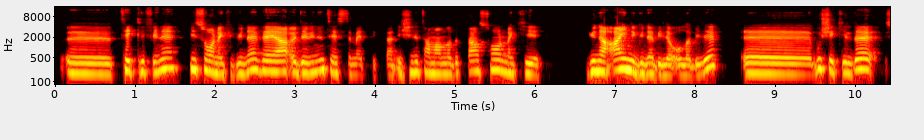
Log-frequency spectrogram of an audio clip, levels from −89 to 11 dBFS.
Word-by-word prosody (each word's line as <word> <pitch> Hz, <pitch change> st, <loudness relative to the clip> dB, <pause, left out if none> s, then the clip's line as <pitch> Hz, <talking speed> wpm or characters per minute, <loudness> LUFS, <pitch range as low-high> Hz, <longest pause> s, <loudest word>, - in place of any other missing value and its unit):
ııı, 170 Hz, -2 st, -1 dB
teklifini 205 Hz, +4 st, -1 dB
bir 230 Hz, -, +5 dB
sonraki 190 Hz, -9 st, -1 dB
güne 200 Hz, +7 st, -1 dB
veya 200 Hz, -1 st, +5 dB
ödevini 190 Hz, +3 st, -1 dB
teslim 175 Hz, -5 st, -7 dB
ettikten, 155 Hz, 0 st, -12 dB
işini 190 Hz, 0 st, -5 dB
tamamladıktan 175 Hz, +1 st, -4 dB
sonraki 185 Hz, -6 st, -3 dB, 0.6 s
güne, 200 Hz, 0 st, +5 dB
aynı 225 Hz, +2 st, +7 dB
güne 170 Hz, -1 st, -2 dB
bile 155 Hz, -1 st, -1 dB
olabilir. 160 Hz, -, -2 dB, 0.3 s
Eee, 170 Hz, -2 st, +1 dB
bu 235 Hz, -, +1 dB
şekilde 215 Hz, +2 st, 0 dB
185 Hz, 115 wpm, -20 LUFS, 170-205 Hz, 0.6 s, aynı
